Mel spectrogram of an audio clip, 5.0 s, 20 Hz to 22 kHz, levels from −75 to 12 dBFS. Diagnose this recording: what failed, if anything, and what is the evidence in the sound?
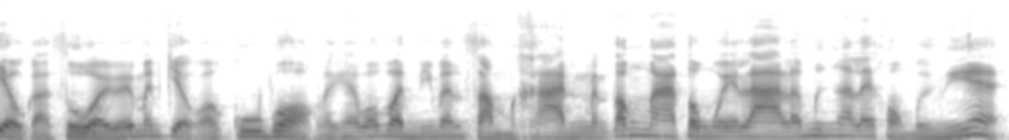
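Nothing in this recording points to a failure at any stage of the chain. The speech comes through with no audible event that would need diagnosing.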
